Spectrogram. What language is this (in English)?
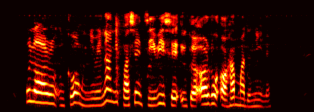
Igbo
